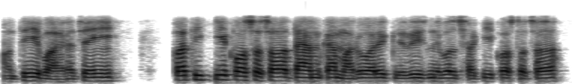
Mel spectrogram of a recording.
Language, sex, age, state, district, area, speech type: Nepali, male, 60+, West Bengal, Kalimpong, rural, conversation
